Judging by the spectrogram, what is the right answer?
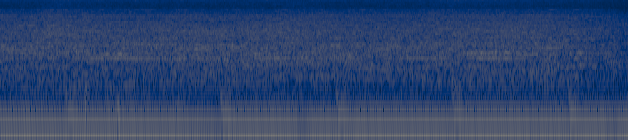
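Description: Hairdryer blowing on a human hair wig, a close, steady roar of airflow over a low motor hum, with small regular dips as the dryer is moved or brushed through.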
